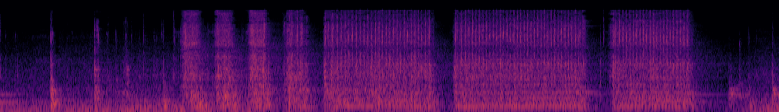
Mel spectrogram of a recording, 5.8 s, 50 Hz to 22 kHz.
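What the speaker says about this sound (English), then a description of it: "So we'll use a 1/2 inch socket to tighten our bolts down on our driver's side." An impact tool with a 1/2 inch socket hammers trailer hitch bolts tight under a vehicle, loud and close, in rattling bursts with brief gaps between them.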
